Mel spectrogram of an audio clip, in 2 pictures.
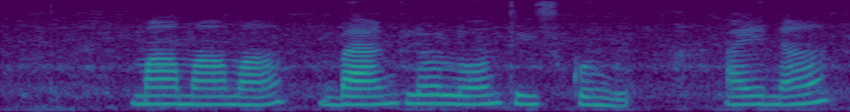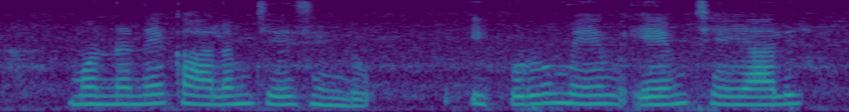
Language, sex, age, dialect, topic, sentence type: Telugu, female, 25-30, Telangana, banking, question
